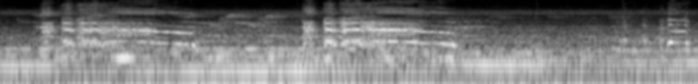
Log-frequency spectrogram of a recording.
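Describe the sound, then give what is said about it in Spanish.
Hens cluck steadily while roosters crow twice, once near the start and again around the middle, over a busy farmyard backdrop with a low steady hum underneath. “Visualiza que se acercan a ti varias gallinas mirando el suelo en busca de cualquier cosa que les resulte nutritiva.”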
